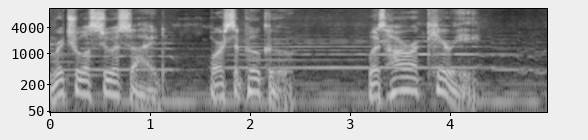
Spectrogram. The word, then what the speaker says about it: harakiri: suicide or seppuku was harakiri was often mispronounced as harry kerry it means to impale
